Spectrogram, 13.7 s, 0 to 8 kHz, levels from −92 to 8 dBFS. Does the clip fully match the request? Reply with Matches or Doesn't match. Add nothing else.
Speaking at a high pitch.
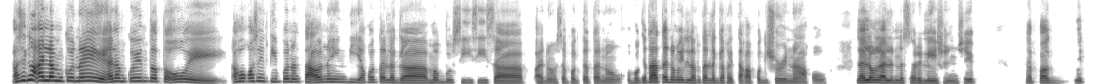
Matches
